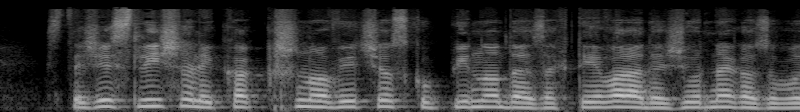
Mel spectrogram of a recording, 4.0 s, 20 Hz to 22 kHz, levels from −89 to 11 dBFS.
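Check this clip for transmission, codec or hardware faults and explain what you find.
Nothing stood out on listening to the speech in this recording.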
